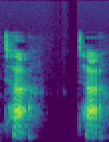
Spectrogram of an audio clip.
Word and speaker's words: to: to the store typically native English speakers don't say to they say t t because we say it frequently enough and it's easier to say as t as we're going to the store going to the store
